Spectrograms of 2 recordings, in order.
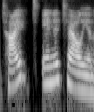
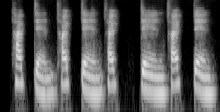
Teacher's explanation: I can hear the T due to the fact that there is a vowel right after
